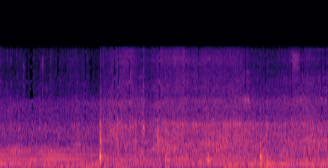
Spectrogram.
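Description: Wooden paddle and pole worked from a flat-bottomed boat, with water swishing, a sharp knock on the hull about two seconds in and a few lighter knocks after it. A steady low hum runs underneath.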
